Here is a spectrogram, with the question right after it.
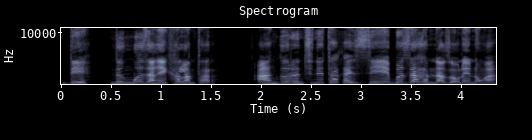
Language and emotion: Bodo, angry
